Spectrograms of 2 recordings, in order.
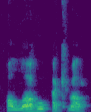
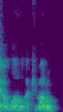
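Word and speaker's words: الله أكبر: And you should put sukoon on the ra. Don't say Allahu Akbaru, say Allahu Akbar.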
